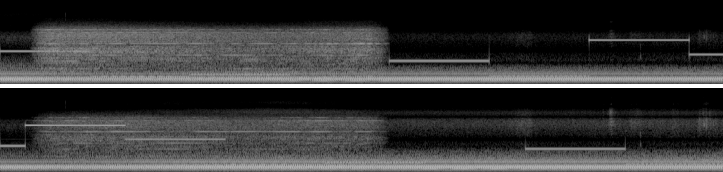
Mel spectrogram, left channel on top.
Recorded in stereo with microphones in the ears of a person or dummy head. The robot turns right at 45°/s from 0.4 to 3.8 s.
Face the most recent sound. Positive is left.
turn(degrees=-45)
